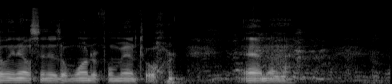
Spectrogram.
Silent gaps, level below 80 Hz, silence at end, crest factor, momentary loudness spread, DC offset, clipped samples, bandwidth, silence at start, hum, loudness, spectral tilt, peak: none; -60 dBFS; 0 s; 20 dB; 20 LU; under 0.1%; under 0.1%; 15.5 kHz; 0 s; none; -33 LUFS; -6 dB/octave; -14 dBFS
